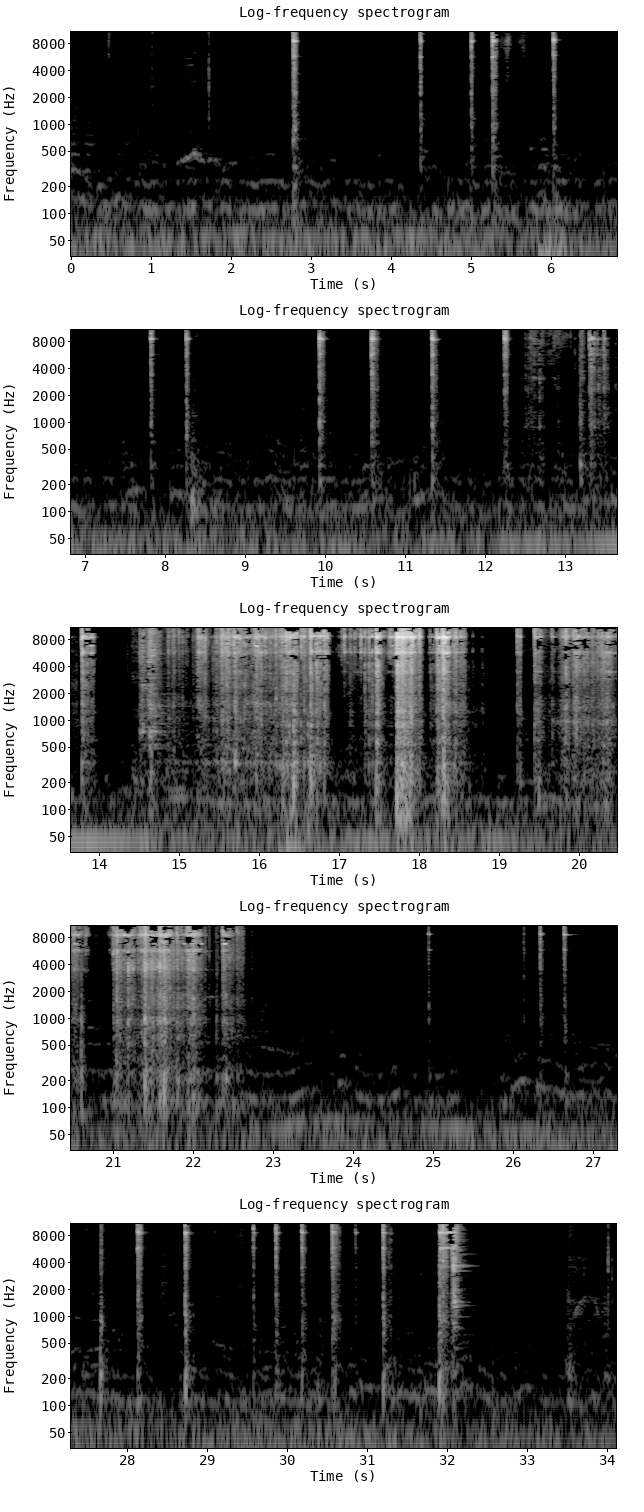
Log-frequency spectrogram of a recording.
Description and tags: striking nails with nails at a hardware store. clinky!
one in a series of recordings taken at a hardware store in palo alto.
hardware-store, impulse, clinky-nails, metal-on-metal, pop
